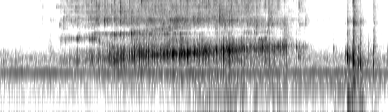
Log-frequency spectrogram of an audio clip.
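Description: Water pours into a glass press pot.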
